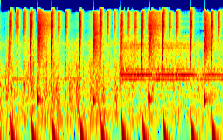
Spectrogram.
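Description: Electronic body music (dark electro) from a DJ mix: a deep kick drum hits about three times a second with sharp hi-hat clicks, and a sustained synth tone comes in about halfway through.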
